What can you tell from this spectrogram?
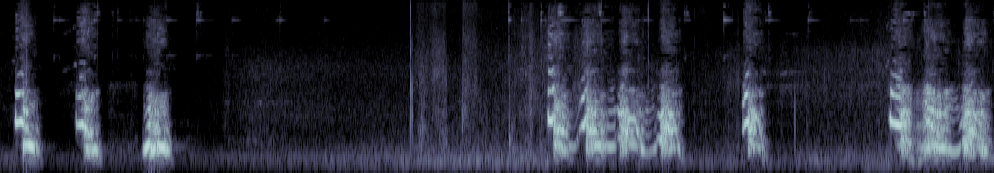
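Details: Gunner the coonhound mix barks defensively inside a car wash: three sharp barks, a rumbling pause of washer noise, then quick clustered barks returning toward the end.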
